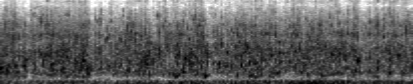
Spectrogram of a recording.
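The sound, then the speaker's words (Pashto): Well water is pumped up by solar-powered machines for farmers in Sayed Abad district, Maidan Wardak province, making a steady, continuous splashing and gurgling flow with no pauses. “دا د میدان وردګو ولایت په سید آباد ولسوالۍ کې د جوړو څاګانو اوبه دي چې بزګران یې د لمریزې هندارو او ماشینونو په مرسته راپورته کوي.”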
